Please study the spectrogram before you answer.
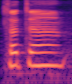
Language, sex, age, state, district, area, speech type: Sanskrit, male, 18-30, Tamil Nadu, Chennai, urban, spontaneous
